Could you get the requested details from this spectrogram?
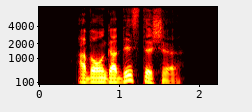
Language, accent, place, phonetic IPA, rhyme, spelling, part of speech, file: German, Germany, Berlin, [avɑ̃ɡaʁˈdɪstɪʃə], -ɪstɪʃə, avantgardistische, adjective, De-avantgardistische.ogg
- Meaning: inflection of avantgardistisch: 1. strong/mixed nominative/accusative feminine singular 2. strong nominative/accusative plural 3. weak nominative all-gender singular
